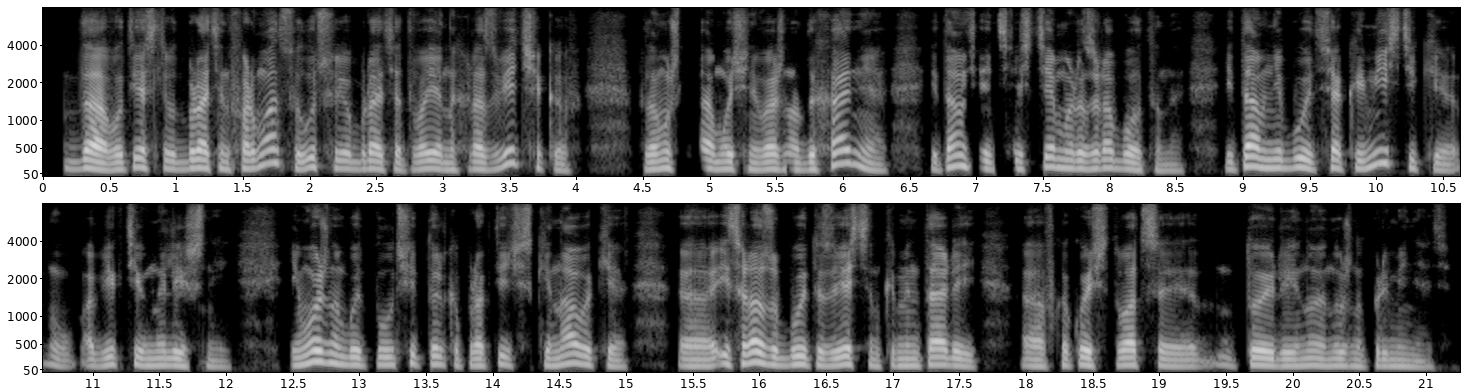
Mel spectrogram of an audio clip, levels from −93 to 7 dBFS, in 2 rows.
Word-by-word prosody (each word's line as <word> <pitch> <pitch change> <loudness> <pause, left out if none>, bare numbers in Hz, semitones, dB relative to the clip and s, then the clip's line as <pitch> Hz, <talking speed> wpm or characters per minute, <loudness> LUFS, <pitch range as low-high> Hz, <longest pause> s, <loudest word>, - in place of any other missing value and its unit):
Да, 135 -1 +7
вот 125 +2 0
если 155 -3 0
брать 145 +3 +3
информацию, 145 - 0
лучше 165 -2 -3
её 140 -1 0
брать 135 -1 0
от 125 - -4
военных 130 -2 0
разведчиков, 135 - -3 0.4
потому 135 +3 +1
что - - -10
там 145 -5 0
очень 130 -1 -1
важно 130 +1 +1
дыхание, 130 - -1 0.3
и 125 - -6
там 170 +8 +1
эти 140 -2 -2
системы 145 +4 -2
разработаны. 135 -7 -1 0.3
И 130 - -5
там 170 +4 +5
не 150 - +2
будет 150 -3 +1
всякой 140 -1 -1
мистики, 150 - -3
ну, 125 -8 -8
объективно 125 +1 -2
лишней, 110 -5 -2 0.4
и 130 - -2
можно 175 0 +4
будет 135 -4 +1
получить 135 -2 -3
только 145 -3 -2
практические 125 +1 -3
навыки, 130 -7 0 0.4
э, 115 0 +1
и 155 - +1
сразу 160 -1 +5
будет 135 0 +1
известен 125 -1 +1
комментарий, 120 -2 +1 0.3
а 115 -1 -2
в - - -15
какой 130 +1 +2
ситуации, 125 -4 0
м, 125 +1 -12
то 135 -1 +5
или 120 -1 +3
иное 125 +1 -1
нужно 115 -1 -3
применять. 105 -4 -6
130 Hz, 150 wpm, -23 LUFS, 120-145 Hz, 0.4 s, Да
